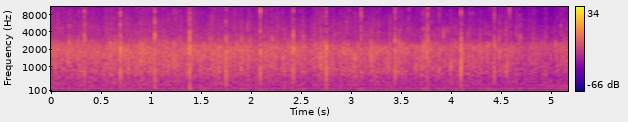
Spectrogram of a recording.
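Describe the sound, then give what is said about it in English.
An audience at a Sunday service applauds to celebrate the day, many hands clapping in a dense, even patter of sharp claps that holds at a moderate level throughout, with no talking over it. “So I invite us to to applaud and celebrate this day.”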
